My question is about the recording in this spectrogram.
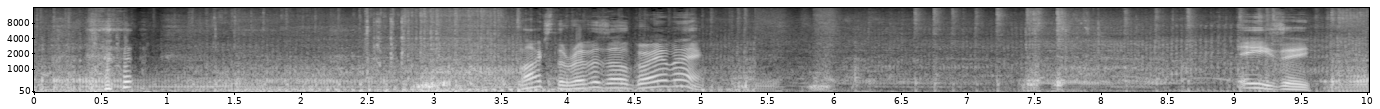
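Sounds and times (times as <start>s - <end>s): dirt bike engine running: 0.0s - 10.0s.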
